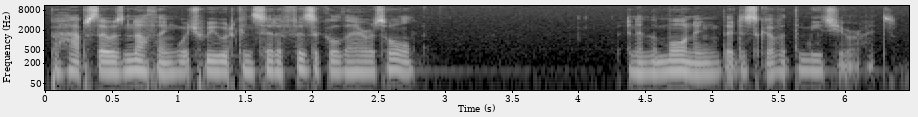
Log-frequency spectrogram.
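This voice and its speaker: A man co-hosts a casual fanfiction podcast, moving between chat and reading aloud. His voice sits at an ordinary male pitch. The sound is very dry, with no room around it. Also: little pitch movement, fairly quick, a little mellow, no room sound. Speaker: podcast co-host.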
